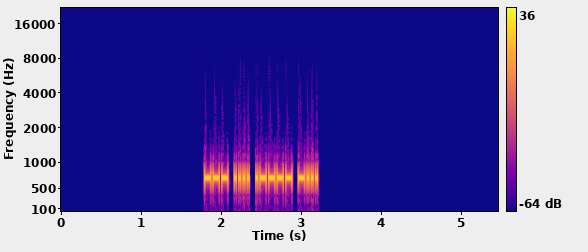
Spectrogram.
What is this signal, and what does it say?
Morse code, heard as a keyed tone, about 44 wpm, 700 Hz. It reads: OH1B
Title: DXCC-100 Call Signs - 4 Characters - Repeated 3x - 45wpm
